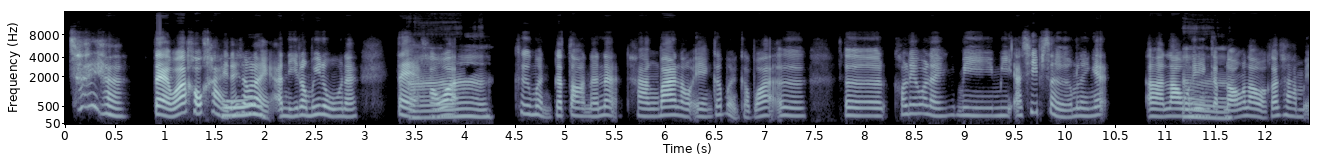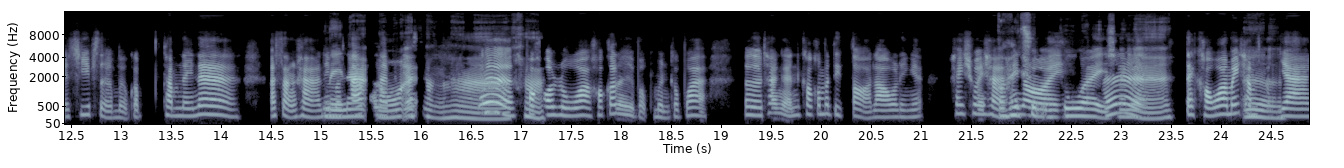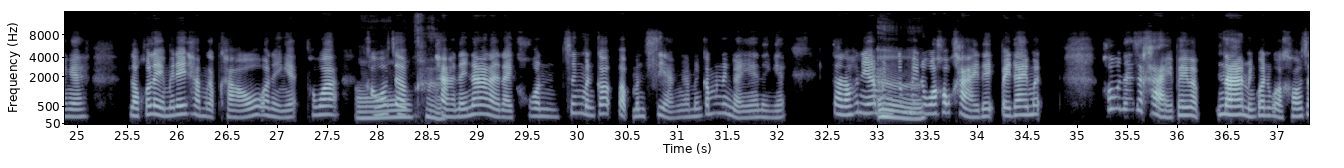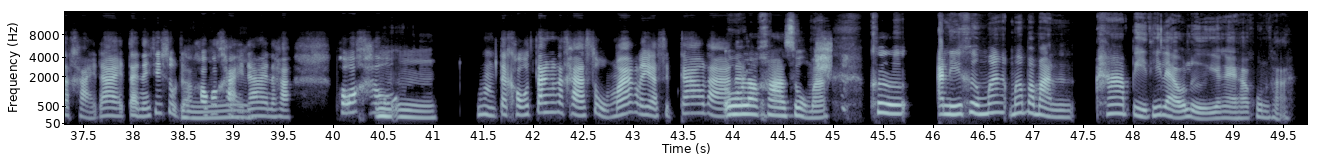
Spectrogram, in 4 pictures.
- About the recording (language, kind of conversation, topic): Thai, podcast, ถ้ามีโอกาสย้อนกลับไปตอนเด็ก คุณอยากบอกอะไรกับพ่อแม่มากที่สุด?
- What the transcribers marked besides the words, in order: other background noise; tapping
